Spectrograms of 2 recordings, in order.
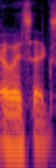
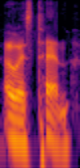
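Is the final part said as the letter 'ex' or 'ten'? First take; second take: ex; ten. First: The last part is said as 'ex'. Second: The last part is said as 'ten'. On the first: The speaker calls it wrong. "you don't pronounce it O S X" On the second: The speaker calls it right. "Roman numeral after"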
